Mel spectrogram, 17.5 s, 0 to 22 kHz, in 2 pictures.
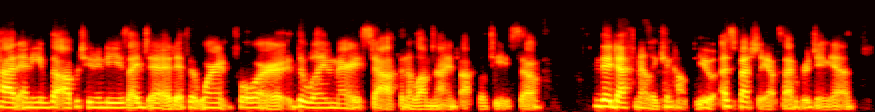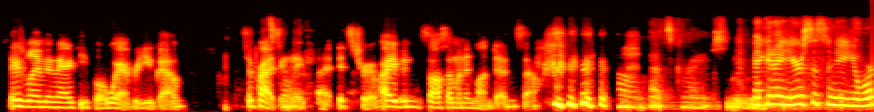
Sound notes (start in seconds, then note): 14.4 laughs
